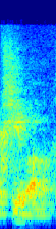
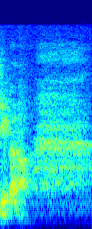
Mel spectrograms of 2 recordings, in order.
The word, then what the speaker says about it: Cibo: Like the interactions, the way Killy meets Chibo and everything, or Shibo, it's how you pronounce it. Even though it's like Cibo, is pronounced Shibo.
